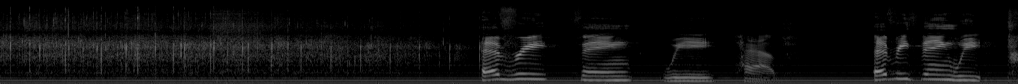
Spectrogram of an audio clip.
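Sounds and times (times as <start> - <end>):
audience applause: 0.0 - 4.8
faint low hum: 0.0 - 10.1
speech: 4.9 - 8.0, 8.7 - 10.1.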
